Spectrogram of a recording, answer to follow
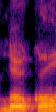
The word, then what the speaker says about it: Lokal: I know that there's, just really quickly, there's a great site called Local, and I think it's spelled LOKAL, that also helps with some of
